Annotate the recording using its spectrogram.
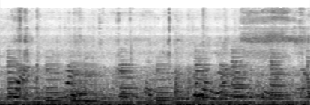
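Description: Background music with a singing voice, at a steady level.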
